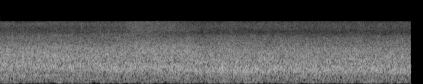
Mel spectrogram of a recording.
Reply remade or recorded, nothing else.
recorded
